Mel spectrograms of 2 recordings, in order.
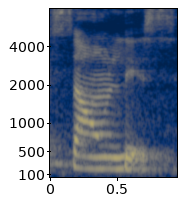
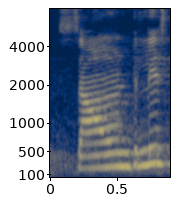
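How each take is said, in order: First: The d sound is left silent. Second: The d sound is clearly pronounced. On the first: The speaker calls it right. "ये होता है साउंडलेस। ... डी silent है" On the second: The speaker calls it wrong. "साउंडलेस नहीं होता है"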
